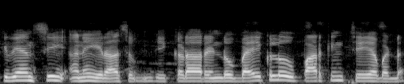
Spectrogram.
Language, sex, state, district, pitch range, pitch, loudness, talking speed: Telugu, male, Andhra Pradesh, Sri Satya Sai, 150-180 Hz, 155 Hz, -14 LUFS, 135 wpm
